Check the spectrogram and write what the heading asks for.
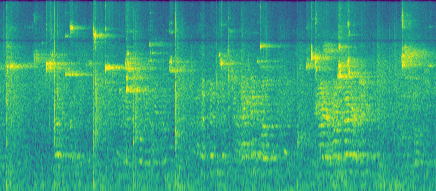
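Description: Indoor basketball play on a hardwood court: sharp bounces of the ball about once a second, short high squeaks of sneakers on the floor, and players' shouts, loudest near the end.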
